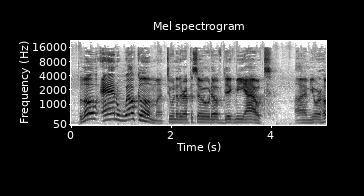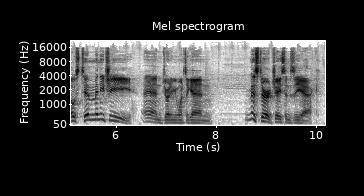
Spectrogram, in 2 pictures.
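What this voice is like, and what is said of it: Radio announcer voice. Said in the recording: “doing my radio announcer voice ... Sounds like Rush Limbaugh or something.”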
